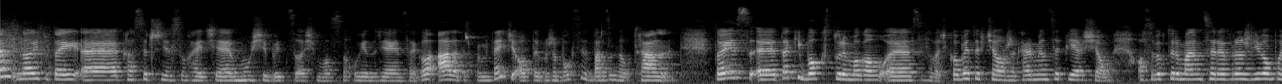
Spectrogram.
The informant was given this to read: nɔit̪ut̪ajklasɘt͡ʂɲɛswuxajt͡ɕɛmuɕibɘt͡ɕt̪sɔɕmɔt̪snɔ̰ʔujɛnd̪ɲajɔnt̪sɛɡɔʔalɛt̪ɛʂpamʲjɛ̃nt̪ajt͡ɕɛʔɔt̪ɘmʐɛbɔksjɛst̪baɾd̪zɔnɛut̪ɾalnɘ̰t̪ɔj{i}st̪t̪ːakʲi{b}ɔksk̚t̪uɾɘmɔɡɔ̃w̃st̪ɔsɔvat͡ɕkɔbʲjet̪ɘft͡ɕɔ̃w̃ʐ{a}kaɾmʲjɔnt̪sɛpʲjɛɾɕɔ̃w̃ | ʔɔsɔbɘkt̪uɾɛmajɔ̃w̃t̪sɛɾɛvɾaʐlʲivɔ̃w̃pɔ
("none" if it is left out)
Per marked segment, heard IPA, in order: ɛ, b, ɛ

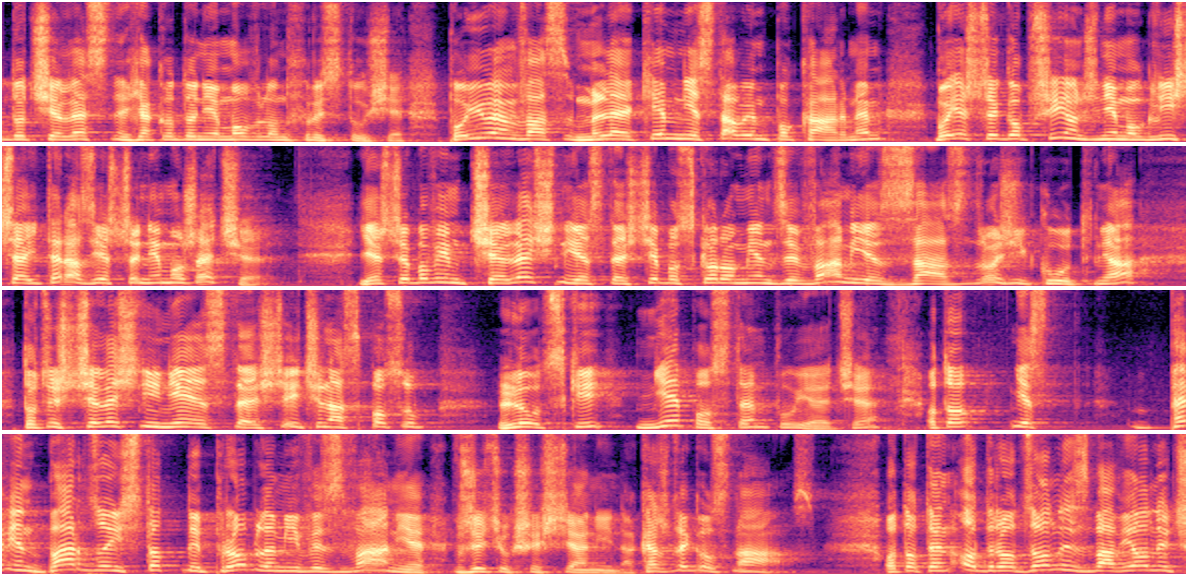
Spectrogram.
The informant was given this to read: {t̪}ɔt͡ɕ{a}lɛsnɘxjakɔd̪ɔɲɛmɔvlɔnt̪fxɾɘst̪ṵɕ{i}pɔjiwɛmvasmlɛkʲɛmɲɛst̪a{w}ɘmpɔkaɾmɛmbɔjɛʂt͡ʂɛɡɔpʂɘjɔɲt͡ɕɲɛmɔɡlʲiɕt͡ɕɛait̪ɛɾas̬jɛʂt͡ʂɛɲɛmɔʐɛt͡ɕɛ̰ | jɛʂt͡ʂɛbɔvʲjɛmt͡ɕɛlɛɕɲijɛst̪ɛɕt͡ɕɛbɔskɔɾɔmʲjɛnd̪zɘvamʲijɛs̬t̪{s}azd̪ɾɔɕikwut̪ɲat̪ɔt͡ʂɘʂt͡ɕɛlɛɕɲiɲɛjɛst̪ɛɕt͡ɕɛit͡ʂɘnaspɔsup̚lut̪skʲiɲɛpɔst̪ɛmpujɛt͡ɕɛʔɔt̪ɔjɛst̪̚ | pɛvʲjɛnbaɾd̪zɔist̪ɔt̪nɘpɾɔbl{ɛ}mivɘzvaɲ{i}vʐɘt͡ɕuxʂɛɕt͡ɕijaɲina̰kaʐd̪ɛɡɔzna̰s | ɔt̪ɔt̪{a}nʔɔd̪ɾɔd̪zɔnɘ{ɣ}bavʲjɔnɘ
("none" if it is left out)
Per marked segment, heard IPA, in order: d̪, ɛ, ɛ, w, z, ɛ, ɛ, ɛ, z

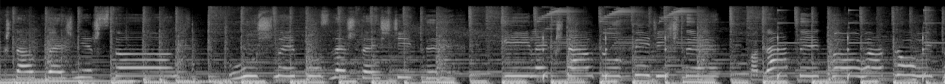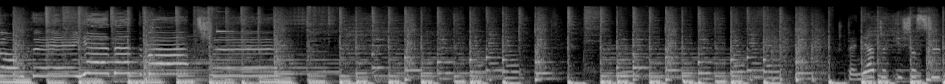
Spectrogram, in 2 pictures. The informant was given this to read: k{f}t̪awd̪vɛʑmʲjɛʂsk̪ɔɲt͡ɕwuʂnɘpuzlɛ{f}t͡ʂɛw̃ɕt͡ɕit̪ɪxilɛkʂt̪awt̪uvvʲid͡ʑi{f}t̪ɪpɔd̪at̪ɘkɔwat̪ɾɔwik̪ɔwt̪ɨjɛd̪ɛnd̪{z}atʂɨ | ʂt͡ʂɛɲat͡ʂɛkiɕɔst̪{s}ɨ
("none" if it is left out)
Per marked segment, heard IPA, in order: ʂ, ʂ, ʂ, v, ʂ

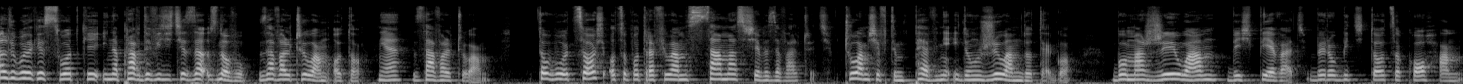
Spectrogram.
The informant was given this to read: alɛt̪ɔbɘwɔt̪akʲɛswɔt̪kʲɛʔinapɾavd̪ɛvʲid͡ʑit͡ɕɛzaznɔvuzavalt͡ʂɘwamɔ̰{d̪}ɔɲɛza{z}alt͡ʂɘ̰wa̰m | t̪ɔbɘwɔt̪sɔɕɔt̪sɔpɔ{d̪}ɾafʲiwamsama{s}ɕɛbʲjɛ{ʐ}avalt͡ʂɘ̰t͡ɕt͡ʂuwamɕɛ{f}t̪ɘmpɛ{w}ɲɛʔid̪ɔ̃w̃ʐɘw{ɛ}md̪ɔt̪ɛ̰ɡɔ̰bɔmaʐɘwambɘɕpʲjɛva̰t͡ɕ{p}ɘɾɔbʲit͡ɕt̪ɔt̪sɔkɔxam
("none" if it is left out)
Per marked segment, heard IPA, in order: t̪, v, t̪, s, z, f, v, a, b

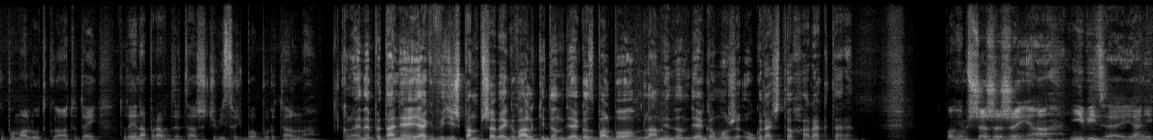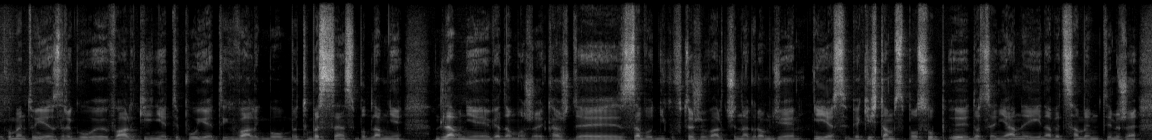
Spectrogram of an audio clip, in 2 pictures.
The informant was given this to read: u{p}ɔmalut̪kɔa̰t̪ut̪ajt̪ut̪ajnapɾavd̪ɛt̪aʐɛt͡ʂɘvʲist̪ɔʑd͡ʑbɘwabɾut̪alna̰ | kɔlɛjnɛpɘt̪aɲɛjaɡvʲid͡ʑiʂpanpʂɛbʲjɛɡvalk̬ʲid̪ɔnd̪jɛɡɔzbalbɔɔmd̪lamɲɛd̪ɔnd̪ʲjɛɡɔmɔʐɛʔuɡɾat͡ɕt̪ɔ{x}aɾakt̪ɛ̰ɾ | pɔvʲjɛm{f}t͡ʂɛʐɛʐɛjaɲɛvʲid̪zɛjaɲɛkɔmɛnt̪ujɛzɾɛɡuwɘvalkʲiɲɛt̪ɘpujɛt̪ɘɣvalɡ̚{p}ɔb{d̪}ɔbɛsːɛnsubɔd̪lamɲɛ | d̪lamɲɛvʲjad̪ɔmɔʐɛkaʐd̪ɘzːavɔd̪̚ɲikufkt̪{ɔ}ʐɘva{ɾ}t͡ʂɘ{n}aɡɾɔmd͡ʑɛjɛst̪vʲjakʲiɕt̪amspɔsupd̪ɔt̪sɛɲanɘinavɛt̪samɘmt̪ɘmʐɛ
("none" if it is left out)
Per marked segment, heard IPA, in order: p, x, ʂ, b, t̪, u, l, n

